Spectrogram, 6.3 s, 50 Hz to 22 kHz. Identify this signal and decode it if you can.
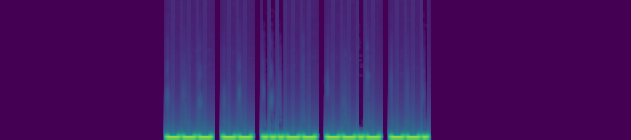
Morse code, heard as a keyed tone, about 31 wpm, 700 Hz. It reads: OM3QG
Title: DXCC-100 Call Signs - 5 Characters - 30wpm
